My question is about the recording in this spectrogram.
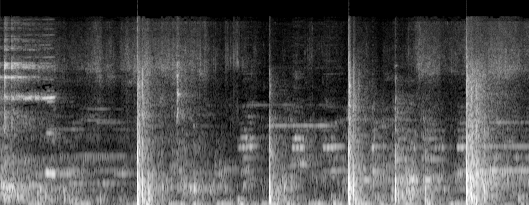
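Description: Scattered firecrackers going off across the city at New Year: a handful of single sharp bangs a second or so apart, the loudest near the end with an echo trailing after it, over faint voices and music.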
